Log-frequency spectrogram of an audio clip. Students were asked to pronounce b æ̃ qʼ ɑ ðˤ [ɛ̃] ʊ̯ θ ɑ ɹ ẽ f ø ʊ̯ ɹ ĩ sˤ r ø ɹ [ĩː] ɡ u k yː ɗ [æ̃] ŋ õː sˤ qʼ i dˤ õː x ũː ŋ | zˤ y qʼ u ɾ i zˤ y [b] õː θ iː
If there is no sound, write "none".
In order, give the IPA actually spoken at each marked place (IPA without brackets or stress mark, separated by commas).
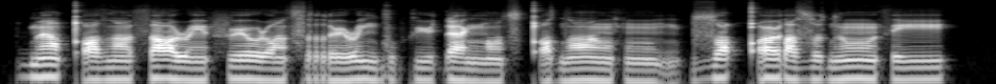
ẽ, ĩ, æ, d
